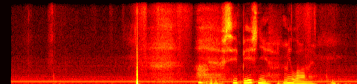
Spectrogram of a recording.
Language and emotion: Russian, sad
